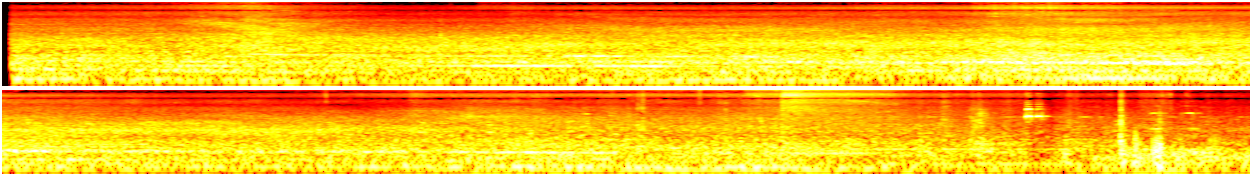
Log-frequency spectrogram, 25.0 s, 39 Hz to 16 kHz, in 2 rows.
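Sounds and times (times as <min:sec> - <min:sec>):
bus engine rumble: 0:00.1 - 0:24.9
road traffic passing: 0:00.1 - 0:24.9.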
